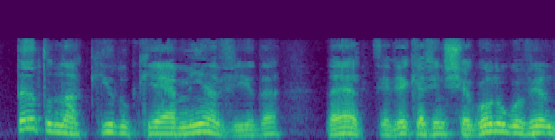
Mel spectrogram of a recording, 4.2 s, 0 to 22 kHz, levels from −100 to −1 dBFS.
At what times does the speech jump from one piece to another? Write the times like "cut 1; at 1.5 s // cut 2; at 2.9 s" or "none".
cut 1; at 2.7 s

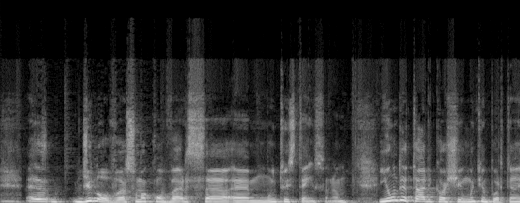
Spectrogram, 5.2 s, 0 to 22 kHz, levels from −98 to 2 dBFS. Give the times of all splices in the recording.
none

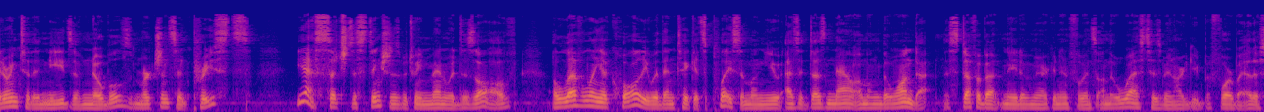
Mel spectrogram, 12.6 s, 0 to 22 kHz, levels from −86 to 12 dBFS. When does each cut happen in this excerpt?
cut 1; at 9.4 s

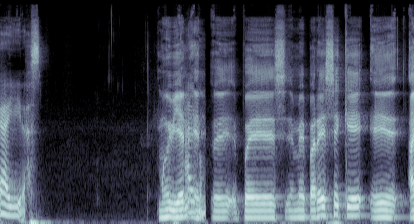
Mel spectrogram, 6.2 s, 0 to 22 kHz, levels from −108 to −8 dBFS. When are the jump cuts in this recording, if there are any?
cut 1; at 3.1 s

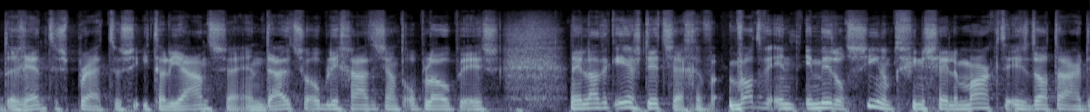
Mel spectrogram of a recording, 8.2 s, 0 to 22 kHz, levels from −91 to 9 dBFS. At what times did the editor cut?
cut 1; at 4.2 s // cut 2; at 5.4 s

